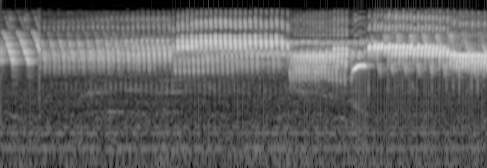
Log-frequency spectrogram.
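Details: Master canary song for teaching other canaries, cengkok unik style: a few quick falling notes, then long rapid rolls that step up and down in pitch, with one short rising whistle.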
